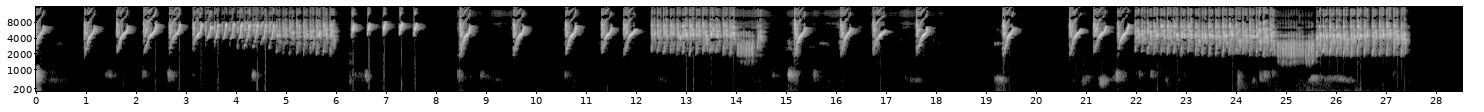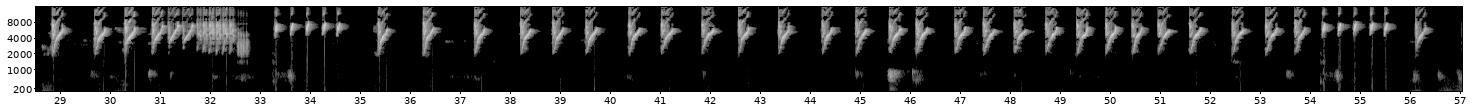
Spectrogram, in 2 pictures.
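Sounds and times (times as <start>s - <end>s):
bird chattering trill: 0.0s - 0.3s, 1.0s - 7.7s, 8.5s - 8.8s, 10.6s - 17.0s, 20.7s - 27.5s, 29.7s - 34.7s, 44.2s - 56.4s
bird chirping: 0.0s - 7.8s, 8.4s - 10.0s, 10.6s - 18.2s, 19.2s - 19.8s, 20.6s - 27.5s, 28.6s - 57.0s.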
